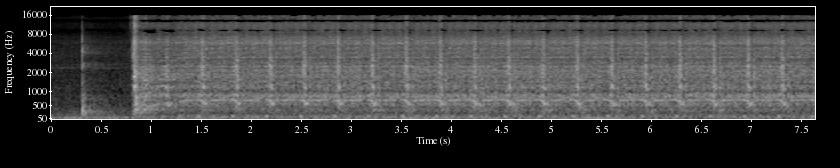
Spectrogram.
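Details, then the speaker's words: Fiat Palio cranking during a cylinder compression test: even cranking pulses about three per second with a thin, high screech; the starter motor is squealing and is to be removed for servicing. "tá bom motor de rank tá gritando aí vocês viram né"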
